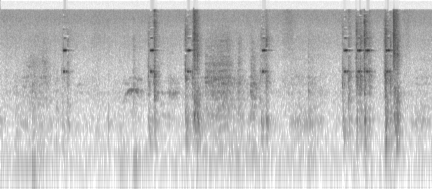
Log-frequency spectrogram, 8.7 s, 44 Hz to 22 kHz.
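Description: Keys on a Sam4S NR-510 cash register's raised keyboard being pressed one at a time, each press giving a click and a short electronic beep. There are a few scattered presses, then a quick run of four near the end.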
